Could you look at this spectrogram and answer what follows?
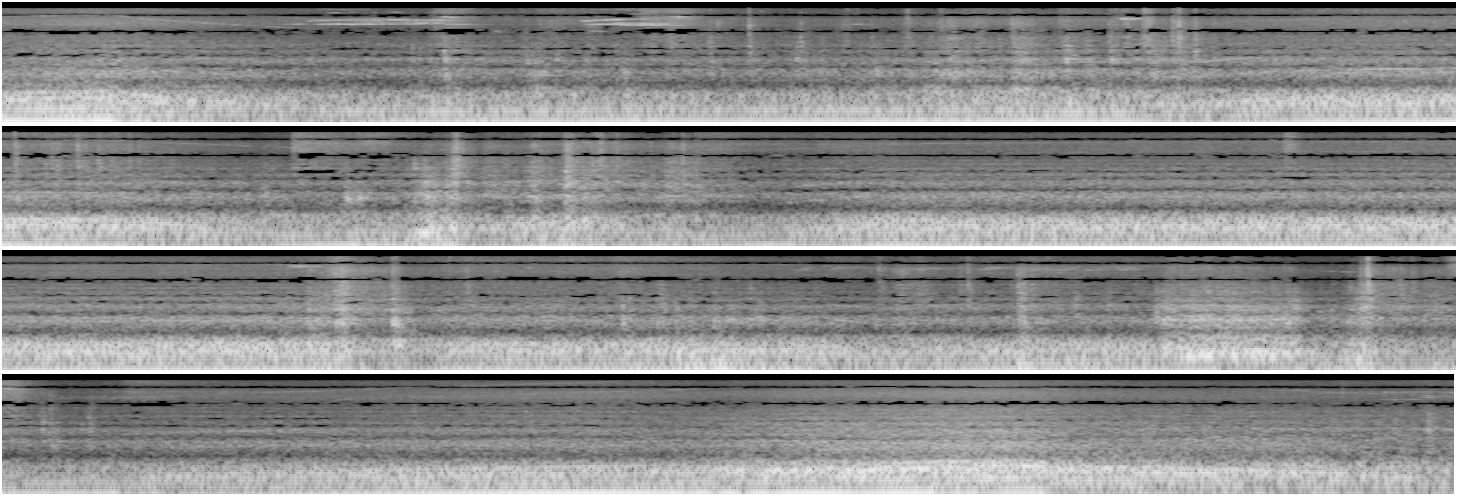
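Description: Automated side-loader garbage truck's diesel engine running, revving up and easing back several times as it works the lifting arm and pulls along the curb. There are a few sharp clanks from the arm and carts.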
